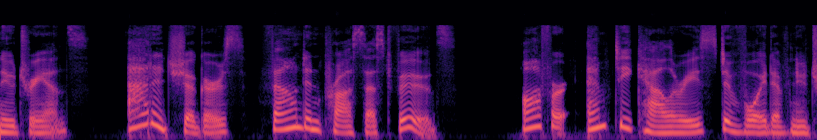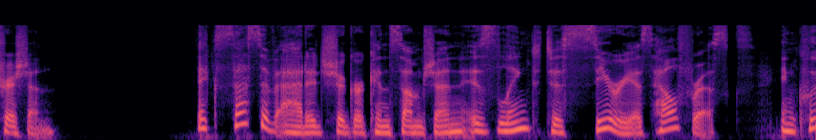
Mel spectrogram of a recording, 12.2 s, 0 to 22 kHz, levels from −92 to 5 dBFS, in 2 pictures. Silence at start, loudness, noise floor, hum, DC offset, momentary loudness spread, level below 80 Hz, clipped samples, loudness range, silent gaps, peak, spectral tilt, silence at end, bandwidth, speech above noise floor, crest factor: 0 s; -31 LUFS; under -90 dBFS; none; under 0.1%; 7 LU; -60 dBFS; under 0.1%; 3 LU; none; -14 dBFS; -5.5 dB/octave; 0 s; 12 kHz; over 60 dB; 18 dB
